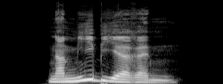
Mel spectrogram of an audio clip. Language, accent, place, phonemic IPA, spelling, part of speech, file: German, Germany, Berlin, /naˈmiːbiɐʁɪn/, Namibierin, noun, De-Namibierin.ogg
- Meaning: female equivalent of Namibier: female Namibian (a female person from Namibia or of Namibian descent)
